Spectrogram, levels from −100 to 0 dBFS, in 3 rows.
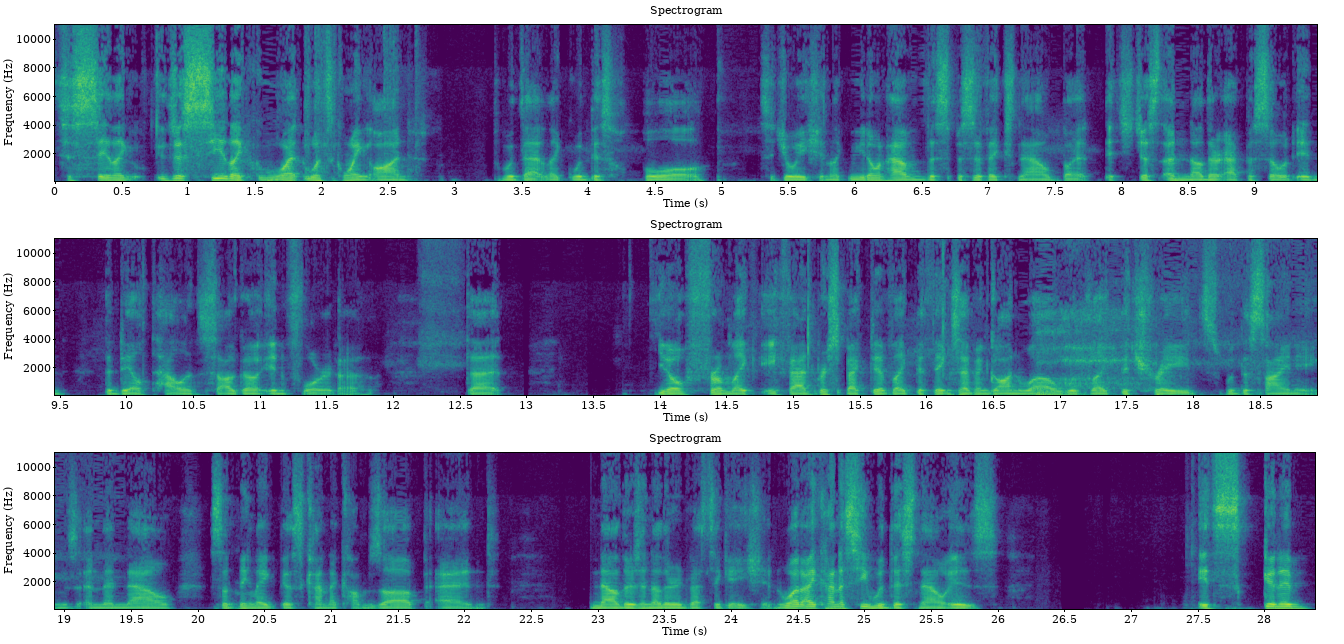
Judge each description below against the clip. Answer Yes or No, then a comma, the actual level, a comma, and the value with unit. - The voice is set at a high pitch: No, low, 105 Hz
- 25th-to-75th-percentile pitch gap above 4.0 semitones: No, average, 2.8 semitones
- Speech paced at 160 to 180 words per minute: Yes, average, 175 wpm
